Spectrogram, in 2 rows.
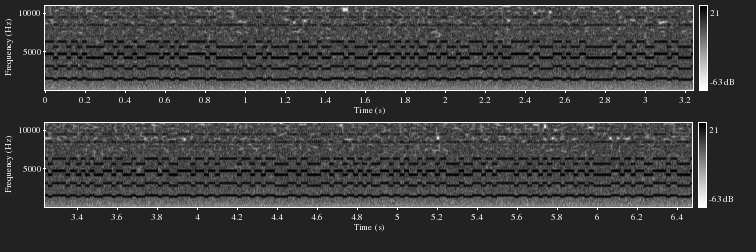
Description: Two-tone teleprinter signal, about 170 Hz shift.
